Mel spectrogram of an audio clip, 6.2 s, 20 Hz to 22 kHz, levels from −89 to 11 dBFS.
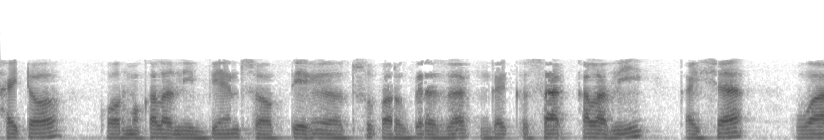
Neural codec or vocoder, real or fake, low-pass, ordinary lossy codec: codec, 44.1 kHz, 7.8 kbps, Pupu-Codec; fake; 7.2 kHz; AAC, 16 kbps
